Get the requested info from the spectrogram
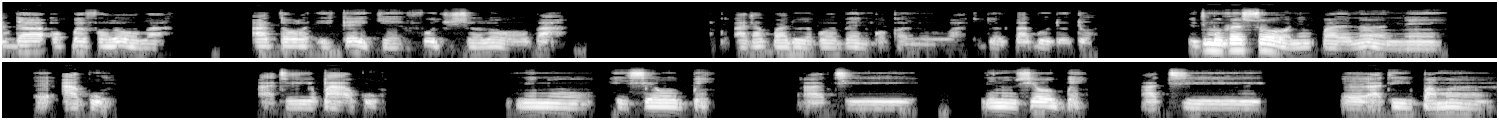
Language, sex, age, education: Yoruba, male, 30-45, tertiary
